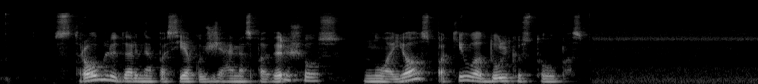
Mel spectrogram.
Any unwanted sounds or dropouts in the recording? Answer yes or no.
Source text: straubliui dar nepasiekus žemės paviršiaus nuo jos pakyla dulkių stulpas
no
